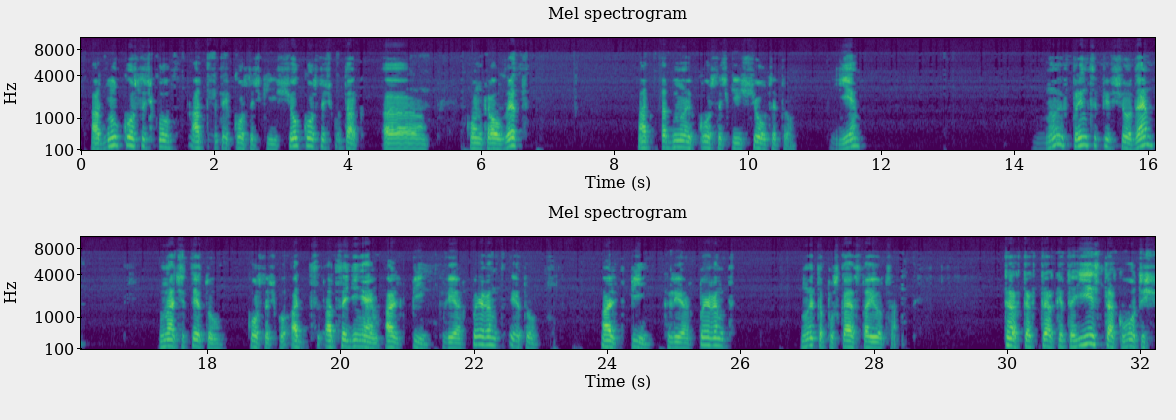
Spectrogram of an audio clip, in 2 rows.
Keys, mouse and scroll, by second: 2.6 e, 6.1 ctrl+z, 8.7 click, 11.4 e, 20.5 alt+p, 22.5 click, 24.1 alt+p, 26.6 click.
